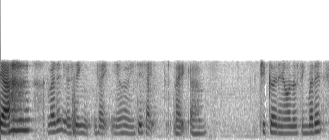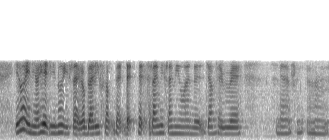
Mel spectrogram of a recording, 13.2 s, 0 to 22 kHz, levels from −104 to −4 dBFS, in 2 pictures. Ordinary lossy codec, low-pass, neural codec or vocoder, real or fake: AAC, 24 kbps; 3.6 kHz; none; real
